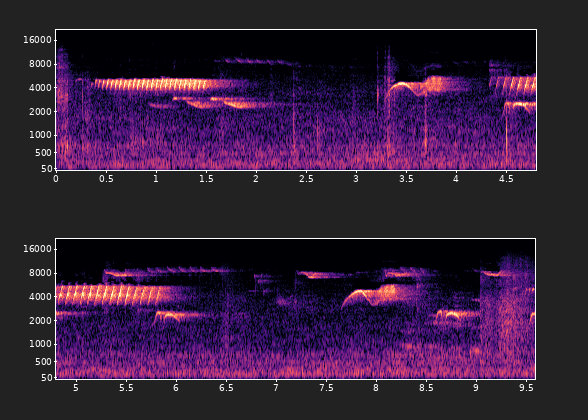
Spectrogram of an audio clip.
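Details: Loud birdsong in a rain-soaked backyard during gardening: high whistled trills, sustained buzzy bursts and short rising chirps from several birds, with steady background hiss and no speech.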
